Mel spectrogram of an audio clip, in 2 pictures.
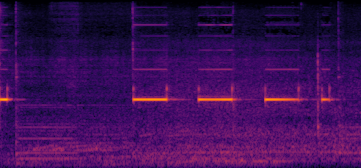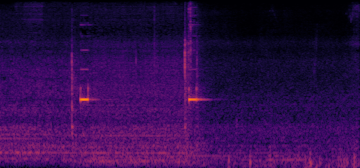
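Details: Low, even hum with a few keypad beeps and no whine or rattle from a Samsung microwave after repair of the noisy magnetron cooling fan; it now runs quietly and heats normally.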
